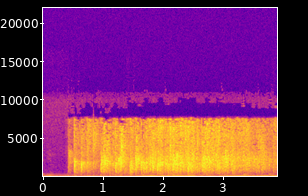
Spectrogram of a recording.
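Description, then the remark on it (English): After a brief pause, a steady round of applause starts and continues, many hands clapping in a dense crackling wash at an even level, with a low hum underneath. “You deserve a round of applause.”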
